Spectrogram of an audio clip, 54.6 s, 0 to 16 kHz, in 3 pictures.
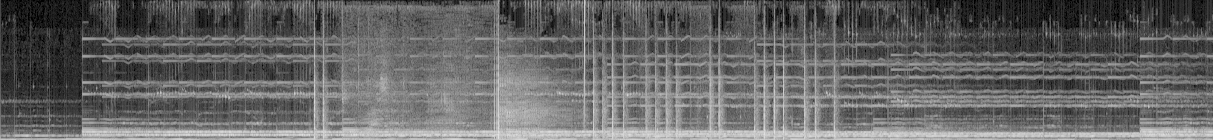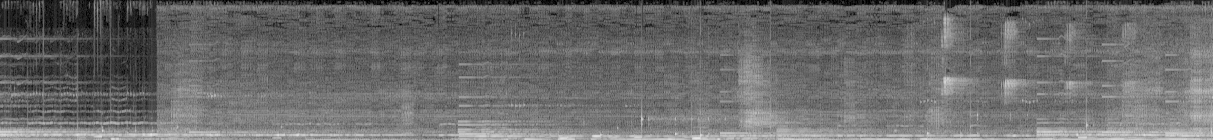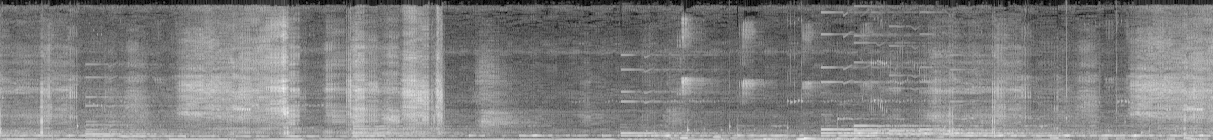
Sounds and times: Synthesizer: 0:00.0 - 0:54.5.

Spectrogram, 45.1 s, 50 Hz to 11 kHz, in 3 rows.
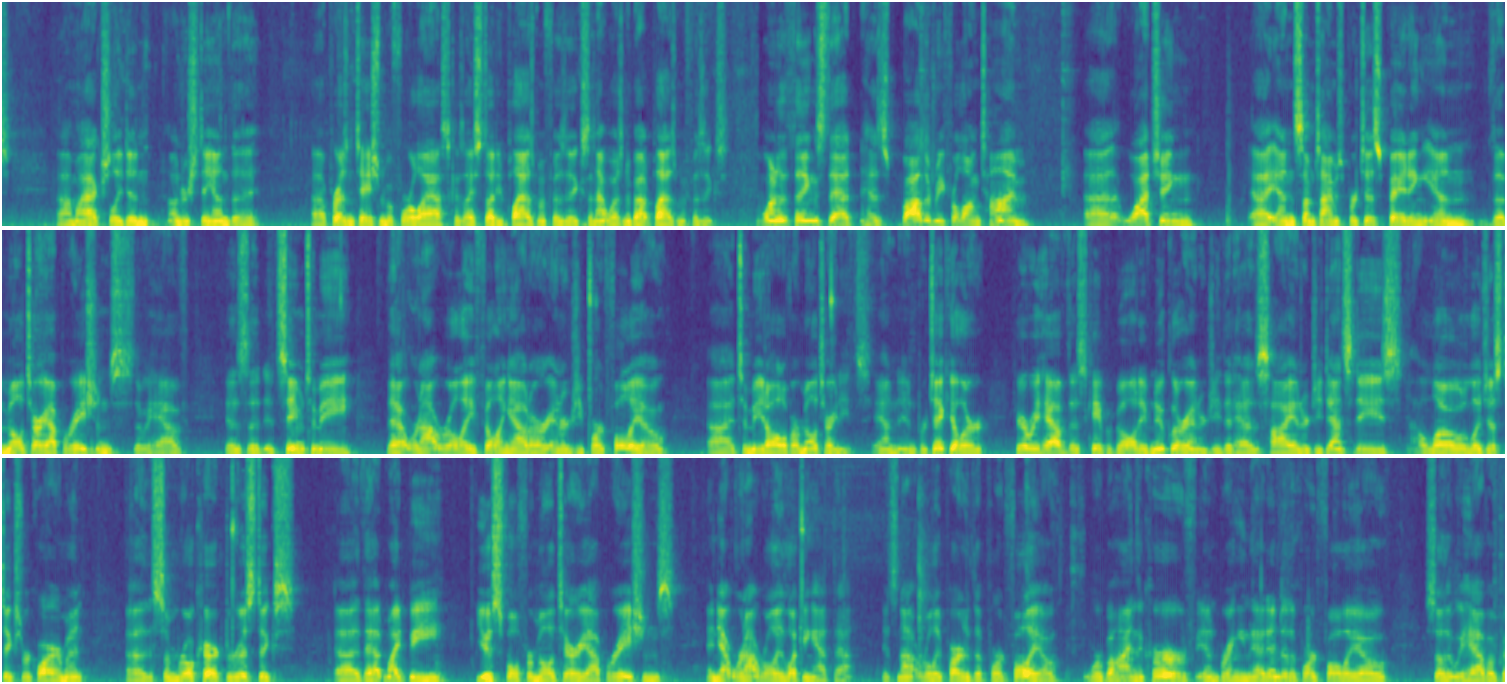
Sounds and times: Speech: 0:00.0 - 0:45.0.

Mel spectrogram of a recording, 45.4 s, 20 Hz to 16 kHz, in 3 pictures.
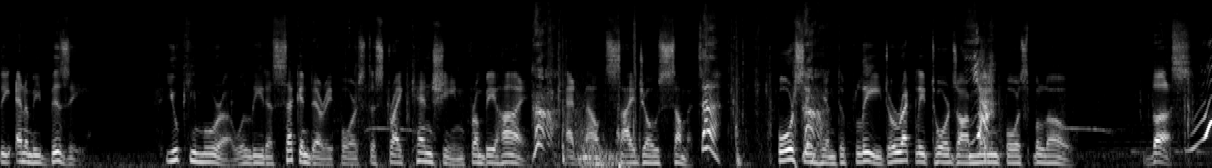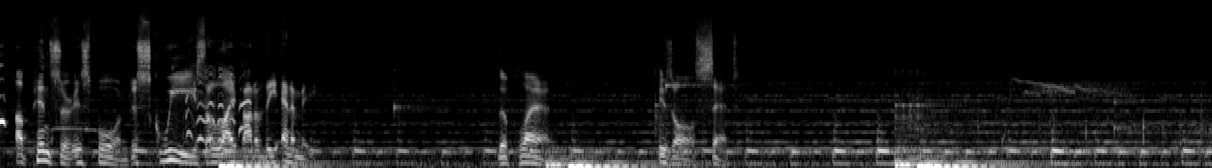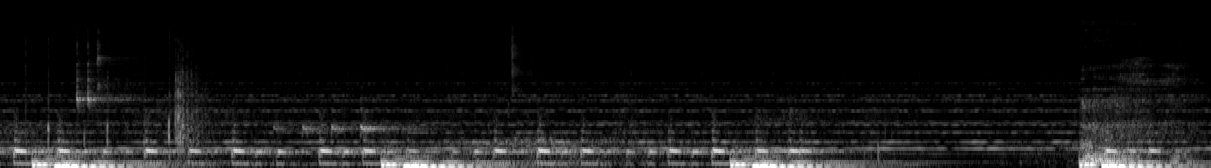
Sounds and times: Speech: 0:02.1 - 0:09.0, 0:09.7 - 0:13.4, 0:14.4 - 0:19.1, 0:21.4 - 0:22.0, 0:23.4 - 0:24.4
Music: 0:02.1 - 0:09.2, 0:09.8 - 0:45.4.

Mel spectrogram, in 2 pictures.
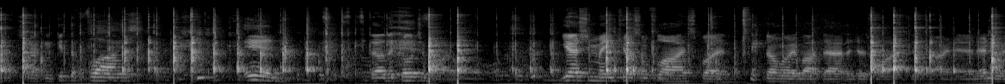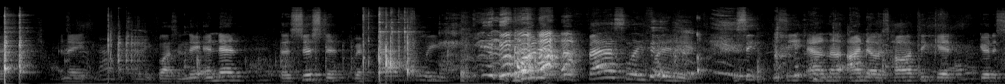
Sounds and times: Laughter: 0:14.8 - 0:15.9.

